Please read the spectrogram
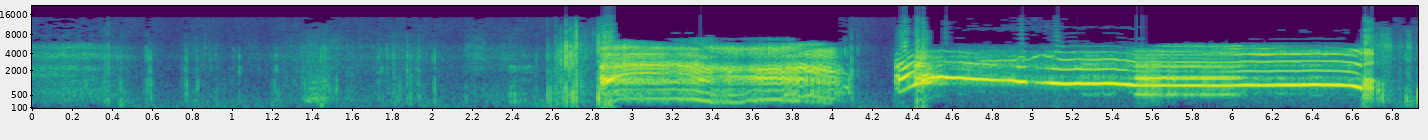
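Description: A dog giving two loud, high-pitched drawn-out cries: a short one about three seconds in, then a longer one that slides down a little in pitch and holds steady before cutting off. Faint handling clicks come before them.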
